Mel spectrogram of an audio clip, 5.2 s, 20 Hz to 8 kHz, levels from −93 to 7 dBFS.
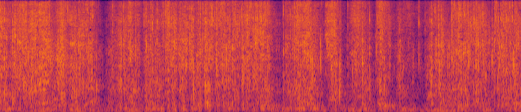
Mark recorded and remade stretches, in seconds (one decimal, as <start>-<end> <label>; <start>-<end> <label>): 0.0-1.2 recorded; 1.2-1.9 remade; 1.9-5.2 recorded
